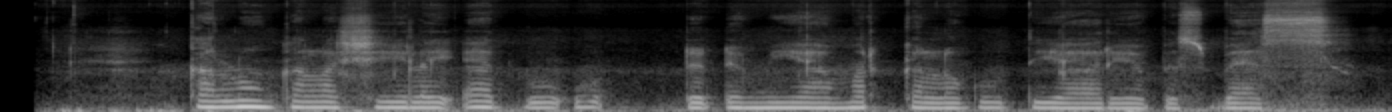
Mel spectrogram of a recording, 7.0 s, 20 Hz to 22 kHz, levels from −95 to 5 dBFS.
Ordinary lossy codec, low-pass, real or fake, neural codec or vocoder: none; none; real; none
